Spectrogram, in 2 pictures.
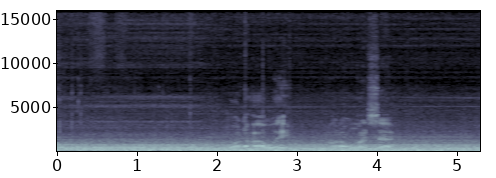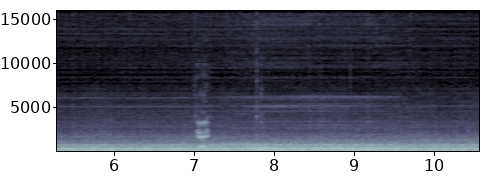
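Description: Steady low rumbling background noise at an even level, with a man's voice saying a couple of short words in between.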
